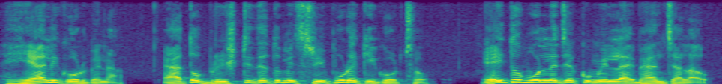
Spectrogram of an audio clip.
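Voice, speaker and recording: A man voicing a blunt, suspicious villager in a cartoon, brusque, excitable and quick to challenge. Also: medium pitch, no echo, natural voice. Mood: suspicious, agitated. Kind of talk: cartoon character acting.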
